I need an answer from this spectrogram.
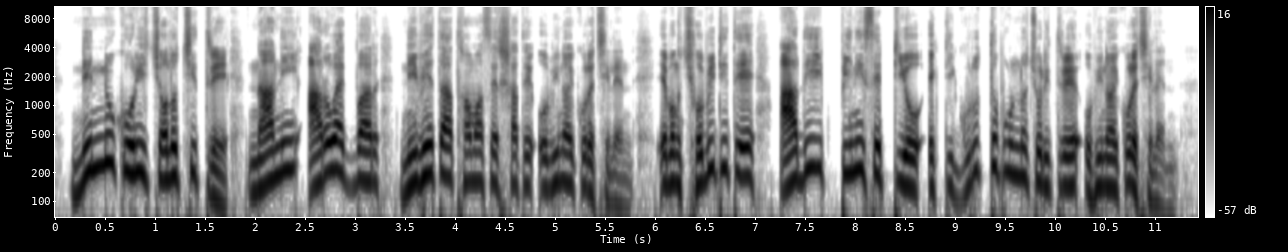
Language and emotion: Bengali, neutral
